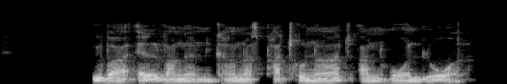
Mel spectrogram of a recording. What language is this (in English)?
German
